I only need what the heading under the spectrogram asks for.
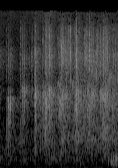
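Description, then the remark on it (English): A short burst of polite, scattered golf claps from a small crowd at the end of a speaker's point, light, the individual claps blending into a soft patter with no voices over it. “And so Jesus says this to the polite golf claps at the end of that point.”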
